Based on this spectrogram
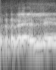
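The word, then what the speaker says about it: Rayleigh: और यहीं पर बच्चे एक लॉ है एंड इट is called रेले law, this is the spelling, so एल ई आई जी एच, रेलेज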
